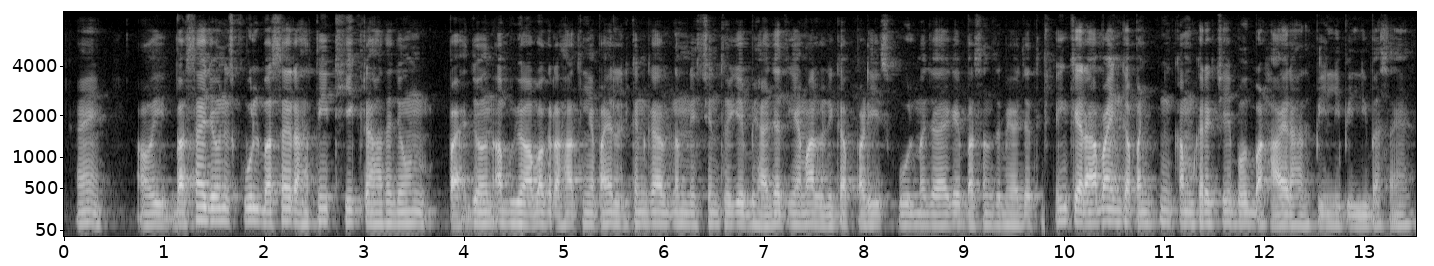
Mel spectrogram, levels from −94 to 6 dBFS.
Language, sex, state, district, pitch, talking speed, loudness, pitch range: Hindi, male, Uttar Pradesh, Varanasi, 105 Hz, 105 wpm, -20 LUFS, 100-110 Hz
